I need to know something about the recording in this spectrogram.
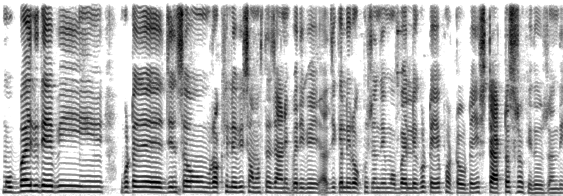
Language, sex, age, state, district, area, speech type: Odia, female, 30-45, Odisha, Kendujhar, urban, spontaneous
